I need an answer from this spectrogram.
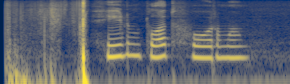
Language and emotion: Russian, neutral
